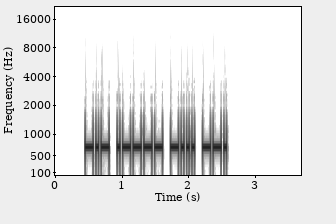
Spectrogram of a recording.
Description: Morse code, heard as a keyed tone, about 30 wpm, 700 Hz. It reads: K1BG
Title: Easy Call Signs Repeated 3x - 30wpm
